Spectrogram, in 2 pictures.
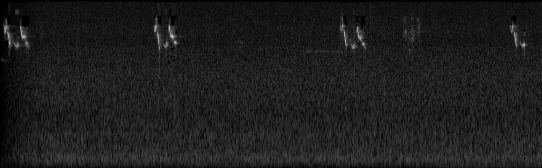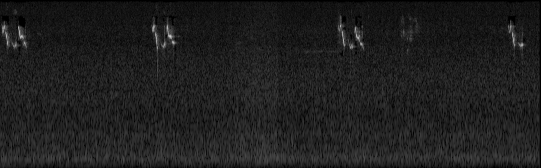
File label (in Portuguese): canto do mineirinho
